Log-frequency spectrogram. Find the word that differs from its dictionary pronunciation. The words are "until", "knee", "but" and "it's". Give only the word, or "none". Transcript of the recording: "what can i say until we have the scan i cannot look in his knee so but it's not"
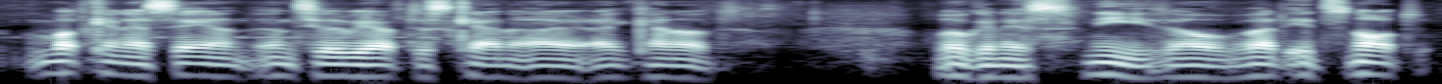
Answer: none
